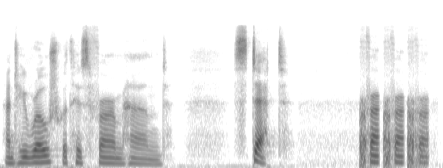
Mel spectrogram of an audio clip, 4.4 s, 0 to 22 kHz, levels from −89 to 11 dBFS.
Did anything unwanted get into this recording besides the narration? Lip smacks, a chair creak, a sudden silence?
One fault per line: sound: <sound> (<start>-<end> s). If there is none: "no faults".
sound: laugh (3.6-4.3 s)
